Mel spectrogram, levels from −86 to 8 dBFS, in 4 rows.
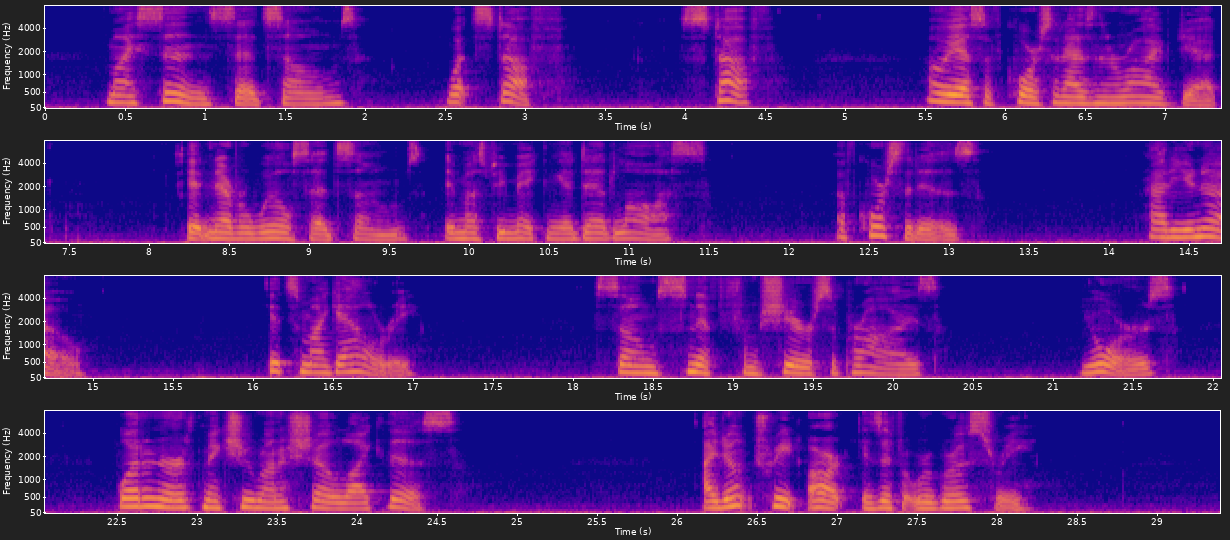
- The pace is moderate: No, slow, 125 wpm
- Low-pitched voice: No, medium, 185 Hz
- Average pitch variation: Yes, average, 4.2 semitones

